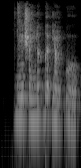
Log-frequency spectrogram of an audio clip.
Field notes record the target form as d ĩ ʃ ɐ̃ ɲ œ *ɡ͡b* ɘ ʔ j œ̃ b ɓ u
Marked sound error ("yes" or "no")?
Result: no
